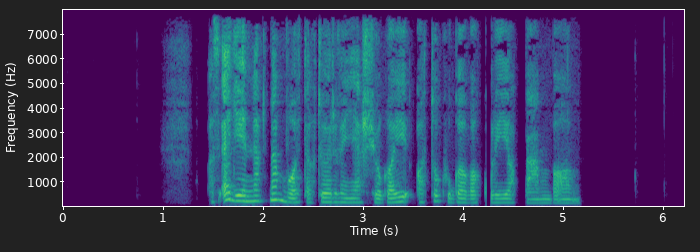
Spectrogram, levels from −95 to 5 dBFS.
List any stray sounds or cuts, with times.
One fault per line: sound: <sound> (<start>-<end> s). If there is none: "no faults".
sound: dropout (4.2-4.3 s)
